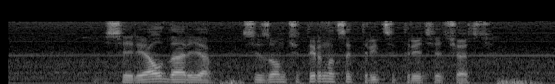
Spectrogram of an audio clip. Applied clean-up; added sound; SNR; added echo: none; none; none; none.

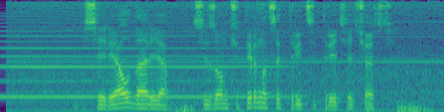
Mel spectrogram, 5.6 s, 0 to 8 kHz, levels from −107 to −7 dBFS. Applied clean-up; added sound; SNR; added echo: none; Wind instrument, woodwind instrument; 11 dB; none.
